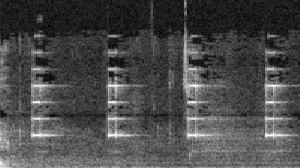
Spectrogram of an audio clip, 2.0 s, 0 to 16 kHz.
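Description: iCharger X6 battery charger giving four short, high-pitched beeps about half a second apart, one for each button press as its menu is navigated.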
